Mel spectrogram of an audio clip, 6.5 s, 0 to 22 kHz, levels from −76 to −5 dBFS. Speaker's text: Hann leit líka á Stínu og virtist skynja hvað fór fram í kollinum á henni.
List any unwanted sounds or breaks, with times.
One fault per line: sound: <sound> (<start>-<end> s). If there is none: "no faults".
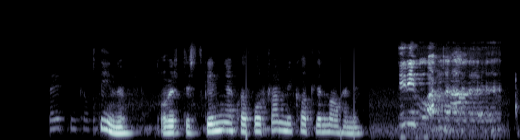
sound: laugh (5.0-6.3 s)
